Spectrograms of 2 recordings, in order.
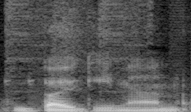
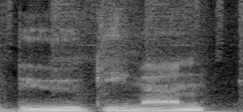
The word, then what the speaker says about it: bogeyman: particular world probably something like bogeyman or as the Americans say boogeyman jumbo or Baloo isn't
